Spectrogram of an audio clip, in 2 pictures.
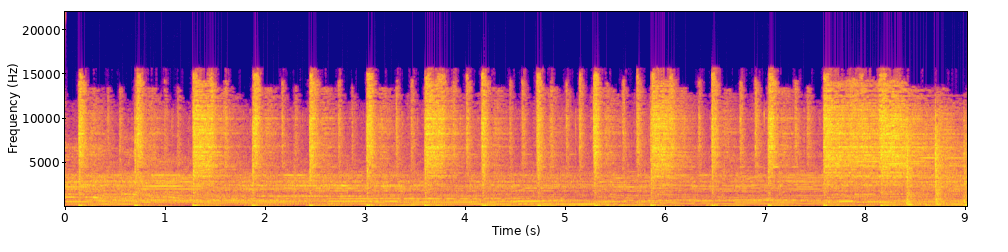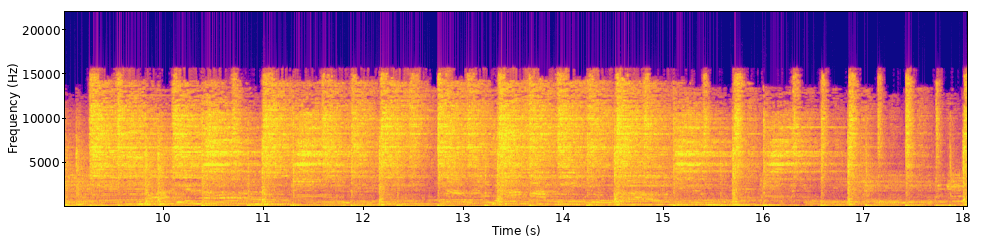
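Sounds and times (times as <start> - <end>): drum kit beat: 0.0 - 18.0
guitar: 0.0 - 18.0
person singing: 7.8 - 17.3.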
